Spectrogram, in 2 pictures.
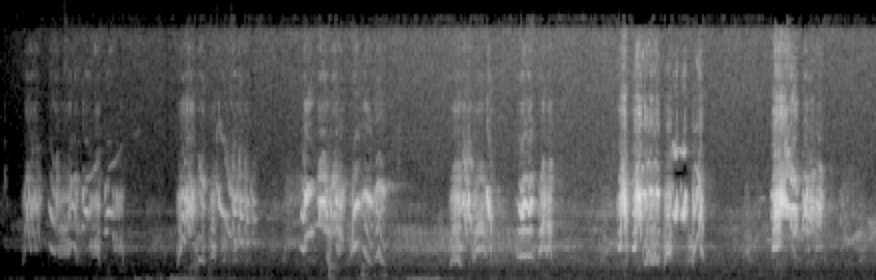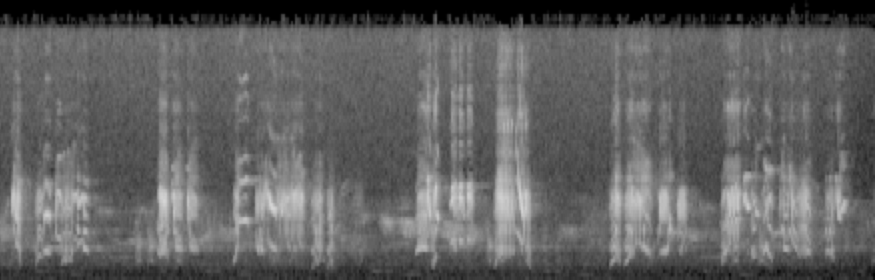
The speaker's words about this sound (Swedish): Eh, ja, det är ju många som inte uppskattar björktrastens sång, speciellt om man jämför med de andra trastarna, som, eh, och, och framförallt då koltrast och taltrast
